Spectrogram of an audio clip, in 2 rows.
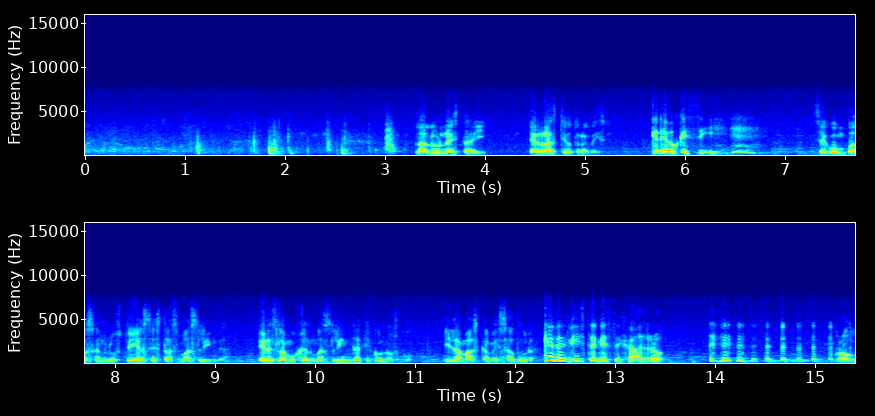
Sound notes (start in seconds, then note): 6.6 laughs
